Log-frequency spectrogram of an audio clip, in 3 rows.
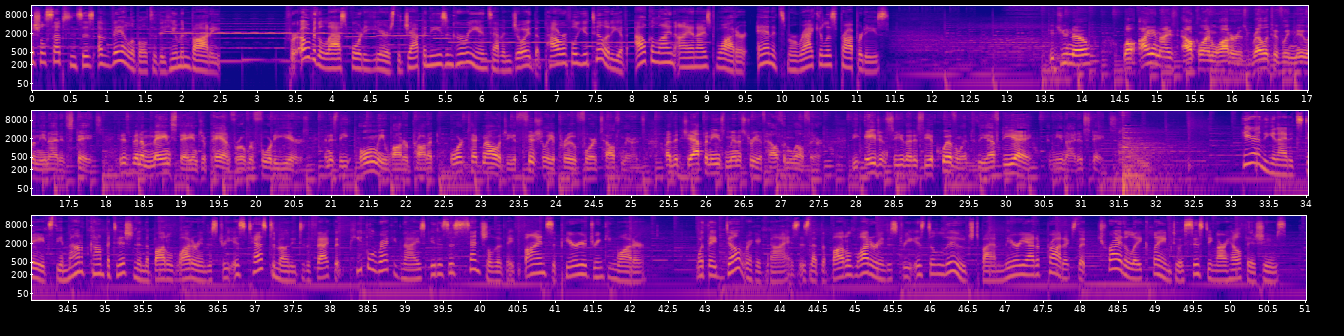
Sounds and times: Speech: 0.0s - 2.5s, 3.4s - 11.4s, 13.6s - 31.5s, 33.2s - 42.2s, 42.9s - 50.8s
Music: 0.0s - 8.9s, 11.4s - 51.0s.

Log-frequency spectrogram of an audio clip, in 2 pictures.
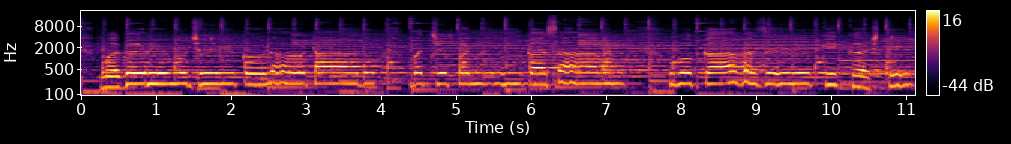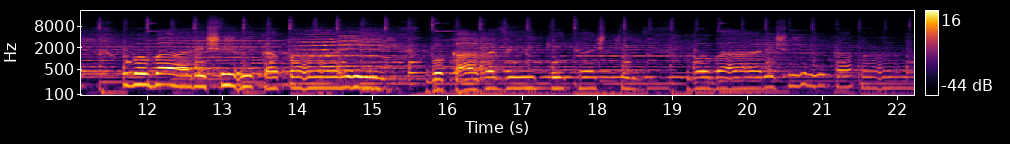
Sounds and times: Music of Bollywood: 0.0s - 22.2s.

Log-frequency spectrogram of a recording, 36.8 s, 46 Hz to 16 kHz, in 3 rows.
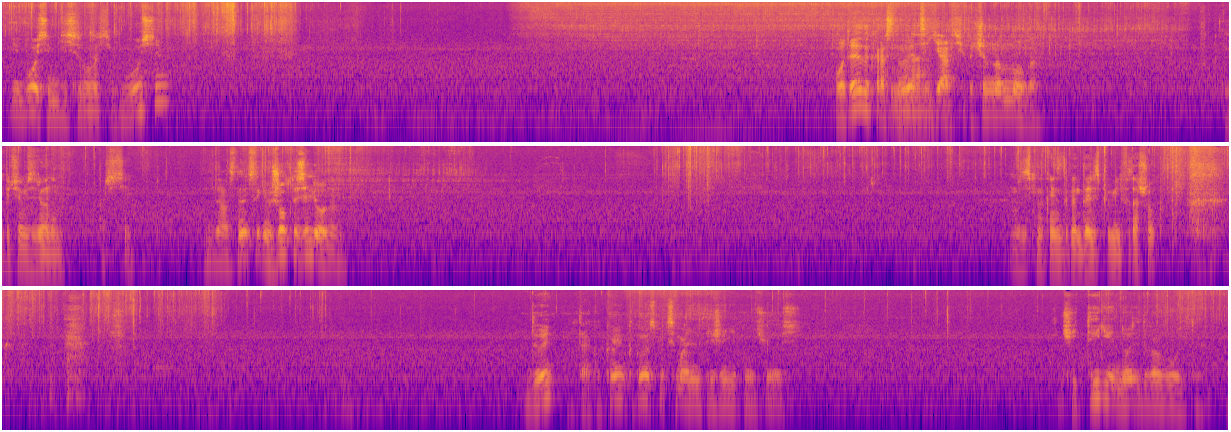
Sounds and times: Speech: 0.1s - 1.7s, 8.3s - 10.4s, 12.2s - 13.6s, 14.3s - 15.8s, 22.4s - 23.9s, 29.8s - 32.6s, 35.1s - 36.6s
Fill (with liquid): 8.3s - 11.9s.

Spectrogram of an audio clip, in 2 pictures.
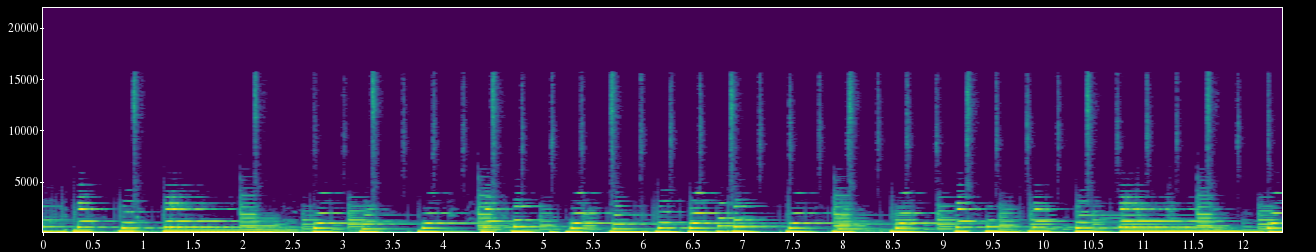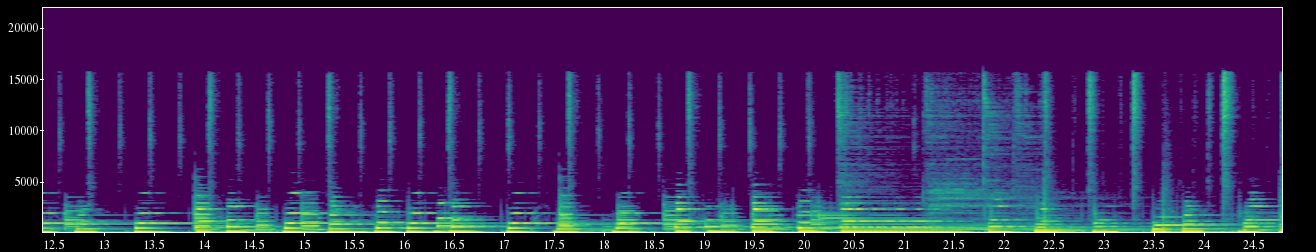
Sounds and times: Bass guitar: 0.0s - 24.7s
Drum: 0.0s - 24.7s
Drum kit: 0.0s - 24.7s
Funk: 0.0s - 24.7s
Jazz: 0.0s - 24.7s.

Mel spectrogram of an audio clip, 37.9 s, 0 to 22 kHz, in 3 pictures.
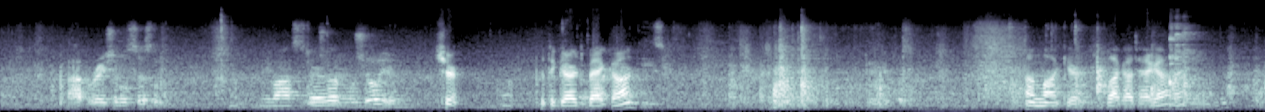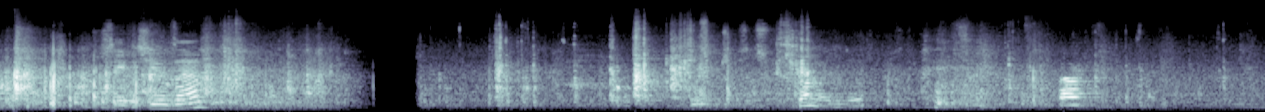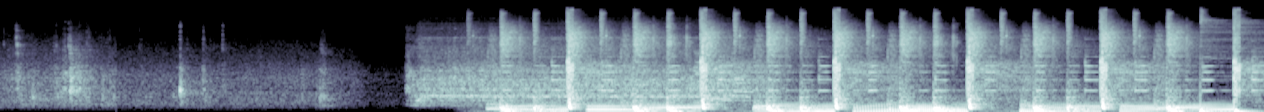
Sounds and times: Music: 29.8s - 37.9s
Inside, large room or hall: 29.9s - 34.1s.

